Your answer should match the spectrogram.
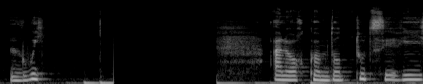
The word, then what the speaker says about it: Louis: Vous voyez qu'ils finissent par la lettre S et en français, on ne prononce pas la lettre S. Donc on ne dit pas Louis, on dit bien Louis.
